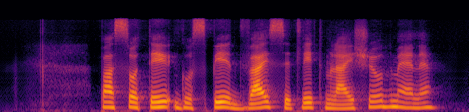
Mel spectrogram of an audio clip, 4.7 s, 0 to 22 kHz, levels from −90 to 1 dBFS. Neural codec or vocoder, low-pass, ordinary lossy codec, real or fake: codec, 24 kHz, 0.9 kbps, DualCodec; 10.8 kHz; none; fake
